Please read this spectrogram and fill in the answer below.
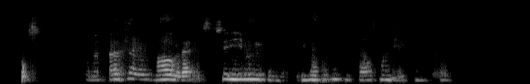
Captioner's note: attendees chattering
